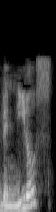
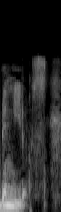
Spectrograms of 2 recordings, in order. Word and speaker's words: bienvenidos: words like bien benitos the b and the v are very similar in in the tongue so to speak they're very similar when you're trying to pronounce them because they both make the ba so that's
